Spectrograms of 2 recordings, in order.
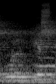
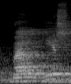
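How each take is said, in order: First: The first vowel is a rounded u sound. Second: The first vowel is an open a sound. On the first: "bisa disebut Bulkis" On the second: "Bisa disebut Balkis"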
